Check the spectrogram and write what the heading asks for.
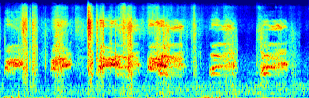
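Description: A bird calling about five times, short calls roughly a second apart, over footsteps crunching in snow and a low wind rumble on the microphone.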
